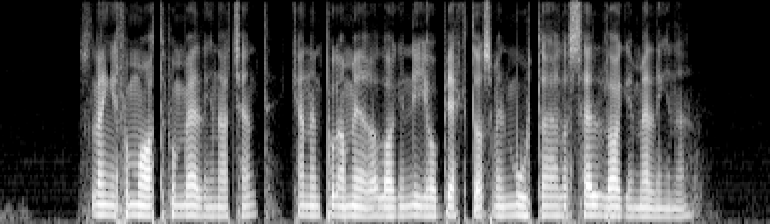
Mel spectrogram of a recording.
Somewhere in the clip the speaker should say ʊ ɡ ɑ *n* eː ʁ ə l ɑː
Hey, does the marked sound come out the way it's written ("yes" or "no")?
no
